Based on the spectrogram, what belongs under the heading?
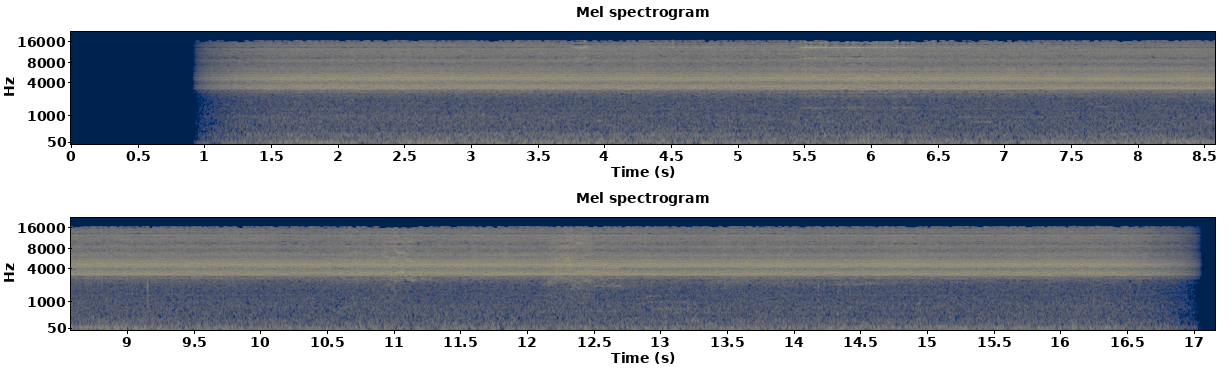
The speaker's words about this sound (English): Most people recognize this sound as cicadas, but I've always considered it the sound of heat. This episode was recorded in Sydney. I couldn't help but hear all these cicadas rattling in the tops of the palm trees as I walked through Redfern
